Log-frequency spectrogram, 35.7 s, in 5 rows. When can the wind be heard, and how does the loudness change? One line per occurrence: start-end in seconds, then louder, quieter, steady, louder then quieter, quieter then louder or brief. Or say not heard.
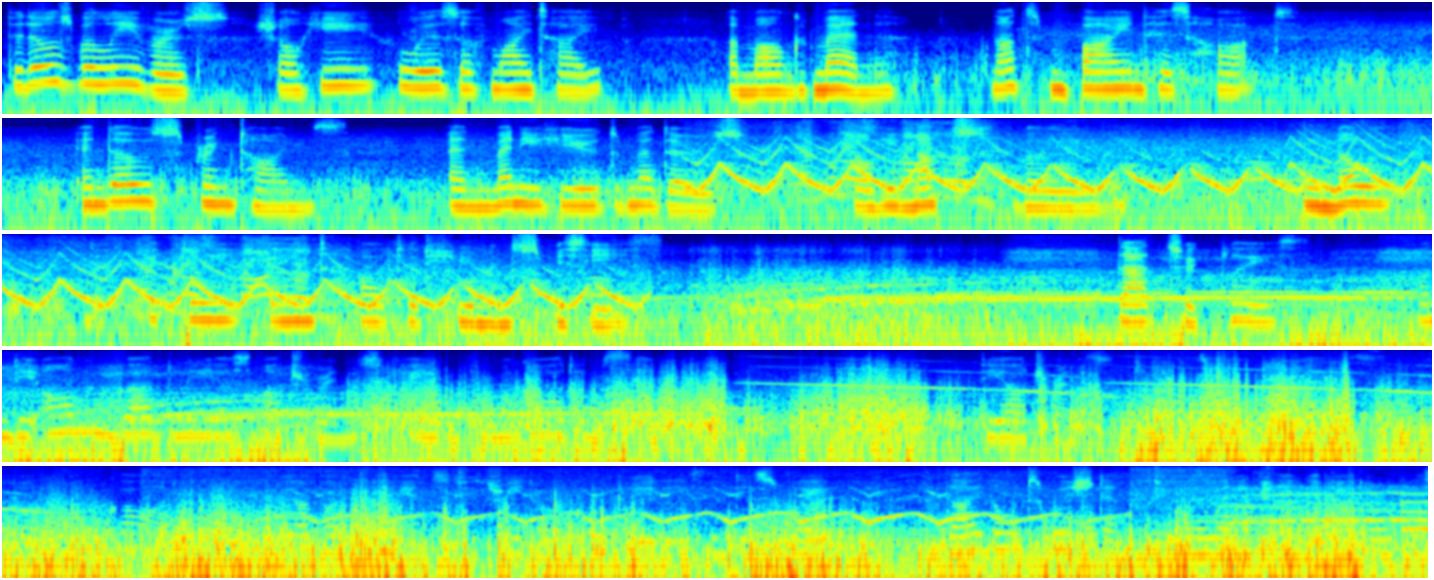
0.0-35.6 louder.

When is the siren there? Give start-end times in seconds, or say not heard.
10.6-35.6.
